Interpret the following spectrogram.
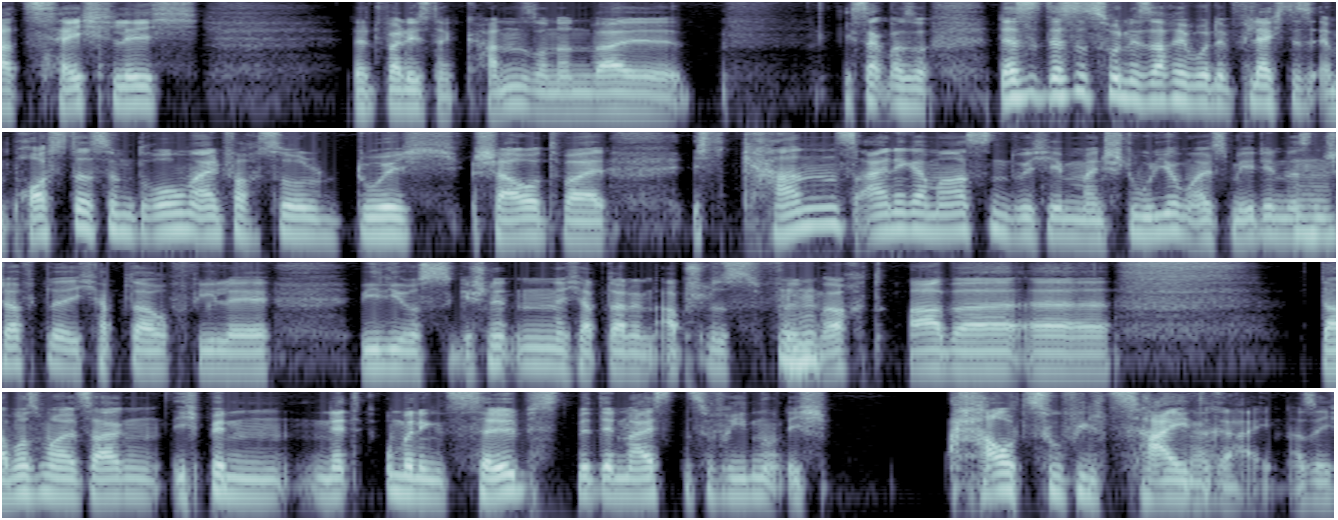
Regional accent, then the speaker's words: Bavaria, Germany; Ich fühle mich wie ein Oberpfälzer. Das ist meine Heimat. Aber ja, ich bin ja hin und her gerissen zwischen zwei Welten.

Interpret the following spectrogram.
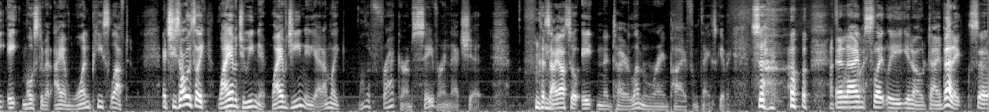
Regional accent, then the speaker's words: New York, United States; we decided that we wanted to go to my wife's favorite place to go when we go to my hometown, Casa Lager Winery. And while we were there, I forget where I was going with that. Oh shit! They were selling grape pies. So grape pie is a delicacy from Western New York.

